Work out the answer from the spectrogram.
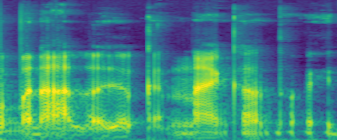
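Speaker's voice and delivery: very soft, near-whispered quote; hushed retold surrender. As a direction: mimic giving in under your breath. Retold bracing for his tattoo. (दबी आवाज़ में, लगभग फुसफुसाकर)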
